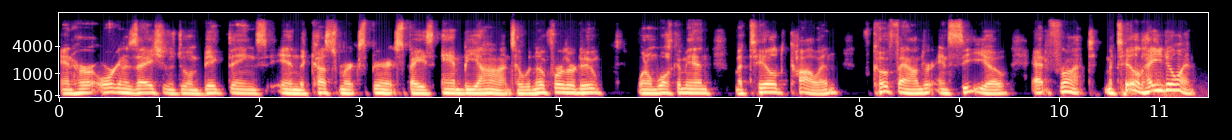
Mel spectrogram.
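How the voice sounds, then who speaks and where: A man's voice: medium pitch, moderate pace, no echo, clean studio sound. A man hosting a business podcast, upbeat and friendly, asking questions in a casual interview. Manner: upbeat, friendly, uses fillers. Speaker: podcast host.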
